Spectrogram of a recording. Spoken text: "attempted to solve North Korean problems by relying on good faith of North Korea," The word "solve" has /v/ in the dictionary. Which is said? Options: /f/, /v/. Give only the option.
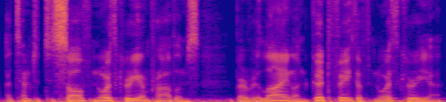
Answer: /v/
